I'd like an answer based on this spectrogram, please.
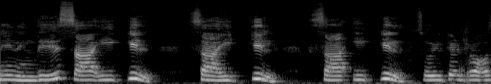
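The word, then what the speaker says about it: साइकिल: So just in English, just like in English, you say cycle, but the pronunciation in Hindi is cycle.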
